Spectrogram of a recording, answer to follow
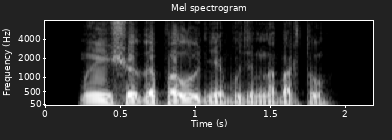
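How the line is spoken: Calm, composed gentleman. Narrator (Russian): спокойно ответил невозмутимый джентльмен

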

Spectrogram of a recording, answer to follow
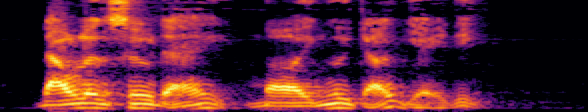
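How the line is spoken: Cold after laughing. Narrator (Vietnamese): Đạo diễn cười mấy tiếng rồi ... lạnh lùng nói

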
